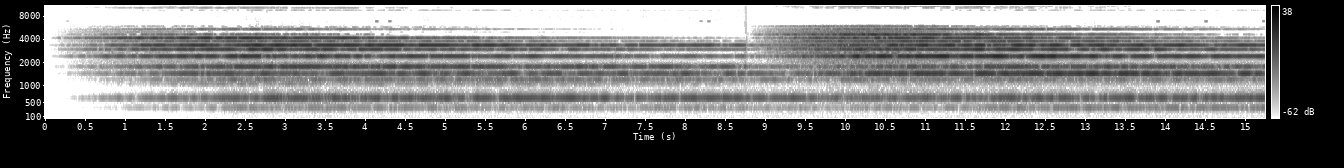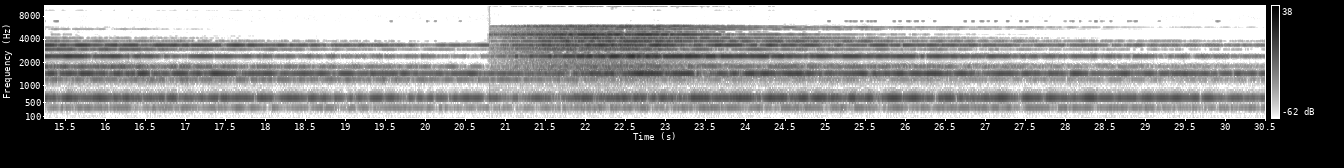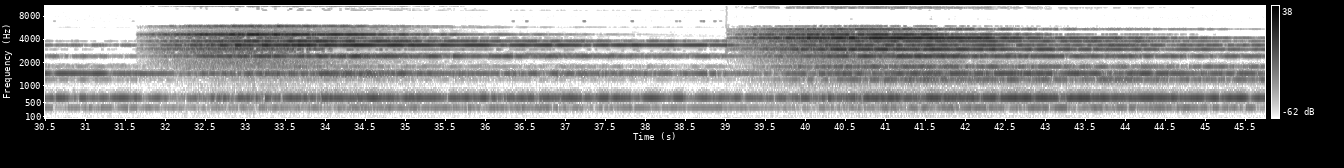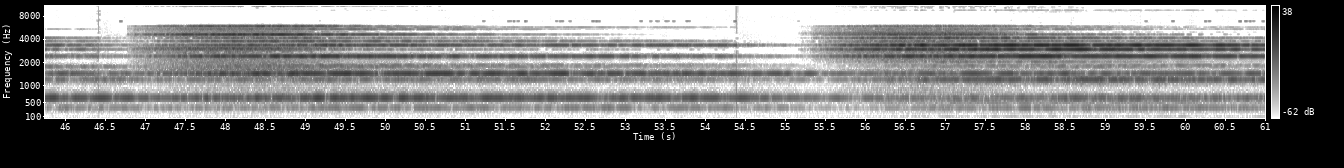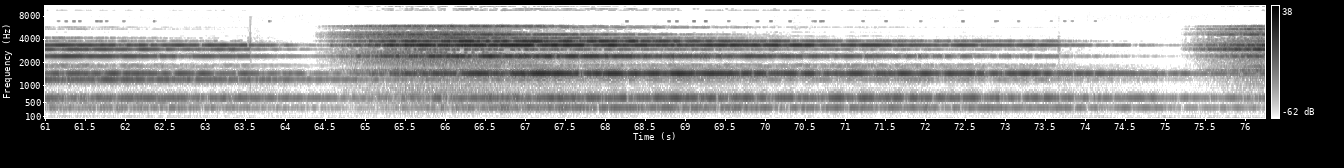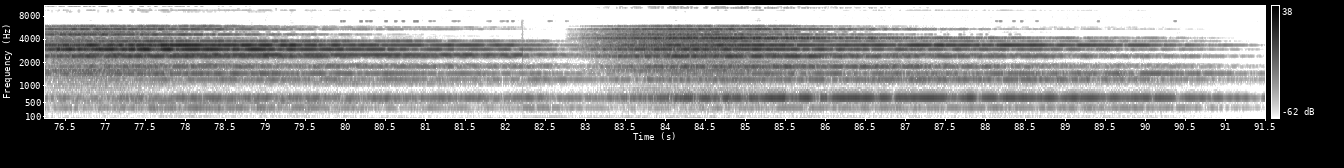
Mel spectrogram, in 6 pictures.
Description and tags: Drone 3 [triangle]
This intense drone sound clip was edited from an original triangle recording.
